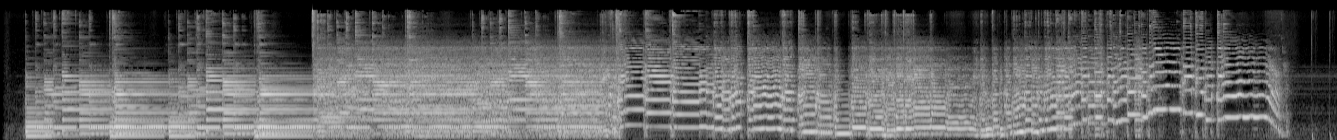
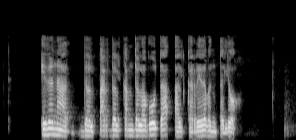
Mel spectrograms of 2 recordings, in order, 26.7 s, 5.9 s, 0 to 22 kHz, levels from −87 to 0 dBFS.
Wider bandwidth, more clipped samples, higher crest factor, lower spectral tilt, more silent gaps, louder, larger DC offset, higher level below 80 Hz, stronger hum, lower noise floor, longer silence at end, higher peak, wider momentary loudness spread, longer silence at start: first, 17 kHz vs 7.8 kHz; neither; about the same, 16 dB vs 16 dB; second, -4 dB/octave vs -6.5 dB/octave; neither; about the same, -17 LUFS vs -16 LUFS; neither; about the same, -58 dBFS vs -58 dBFS; neither; second, -45 dBFS vs -86 dBFS; second, 0.1 s vs 1.2 s; about the same, -2 dBFS vs -2 dBFS; about the same, 5 LU vs 6 LU; second, 0.5 s vs 0.85 s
